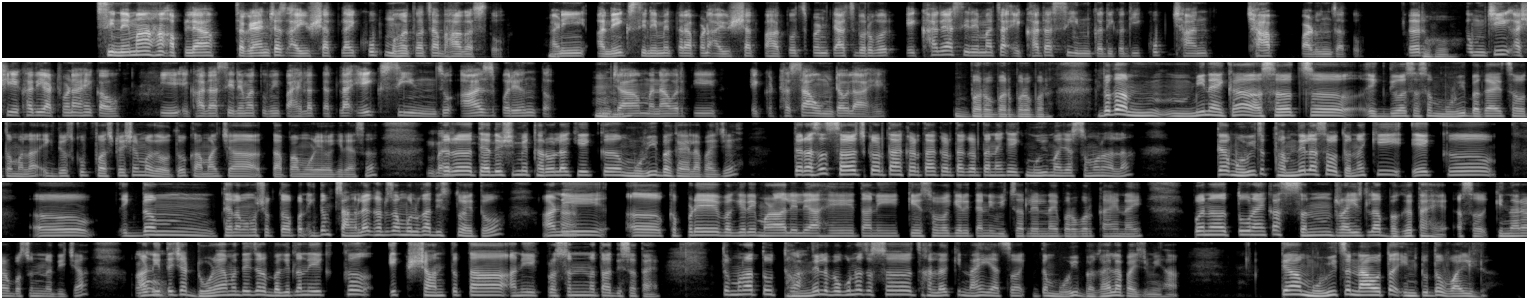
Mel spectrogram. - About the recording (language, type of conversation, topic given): Marathi, podcast, एखाद्या चित्रपटातील एखाद्या दृश्याने तुमच्यावर कसा ठसा उमटवला?
- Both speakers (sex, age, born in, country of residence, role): male, 30-34, India, India, guest; male, 40-44, India, India, host
- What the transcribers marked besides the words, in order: tapping; other noise; other background noise; horn; in English: "सर्च"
